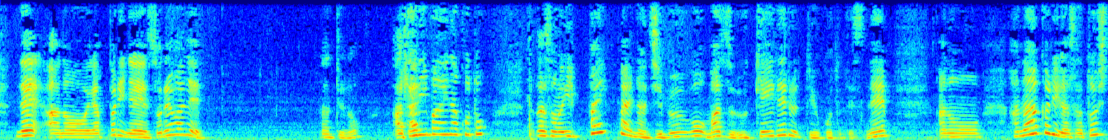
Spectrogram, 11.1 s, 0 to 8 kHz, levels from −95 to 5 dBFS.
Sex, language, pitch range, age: female, Japanese, 165-265 Hz, 40-59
